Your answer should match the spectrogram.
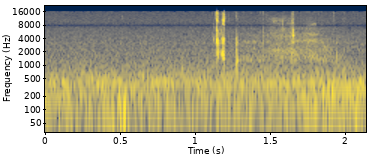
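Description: Quiet background with a soft low thump about half a second in and two brief sharp clicks just after a second in.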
